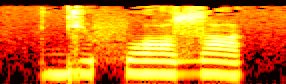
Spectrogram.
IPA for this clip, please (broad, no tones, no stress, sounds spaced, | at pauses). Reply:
dʲ ə f ɔ zˤ ə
